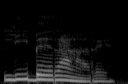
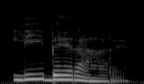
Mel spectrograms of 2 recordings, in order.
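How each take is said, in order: Both takes have the same delivery.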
